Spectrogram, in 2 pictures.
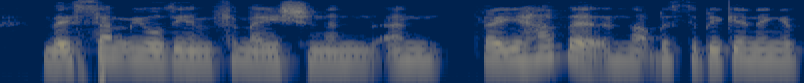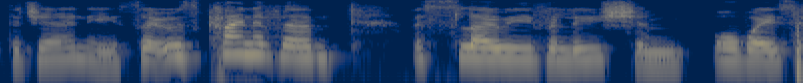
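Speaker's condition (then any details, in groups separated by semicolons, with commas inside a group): No condition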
